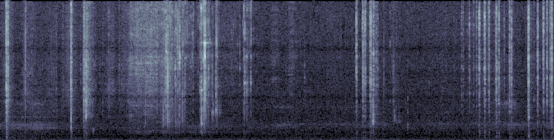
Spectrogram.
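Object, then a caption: Magnesium carbonate gym chalk block. A snap-off utility knife blade scrapes the top edge of a solid white gym chalk block (magnesium carbonate) held in hand, and chalk flakes crumble off. Quiet, bright, dry scraping comes in short bursts, with sharp crunchy ticks over a low, steady background hum.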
